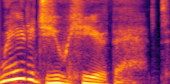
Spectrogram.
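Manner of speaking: pointed, demanding, direct and close probing delivery. Voicing a character who leans down to a child: asked under her breath. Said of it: "under her breath, she asks".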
